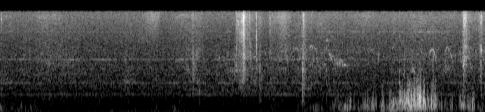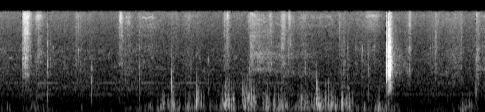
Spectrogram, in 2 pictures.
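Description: Footsteps of a person walking while holding the camera: a few seconds of quiet, then a run of irregular low thuds with a sharp click near the end.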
